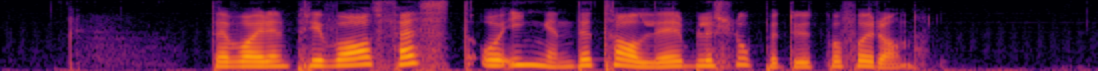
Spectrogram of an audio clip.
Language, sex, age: Norwegian, female, 36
